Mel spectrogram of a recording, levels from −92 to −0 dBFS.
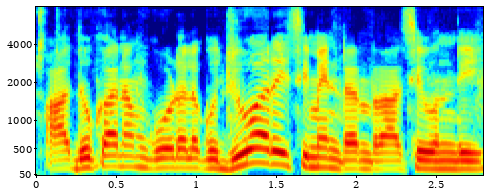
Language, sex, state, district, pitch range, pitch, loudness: Telugu, male, Telangana, Mahabubabad, 150-180 Hz, 160 Hz, -12 LUFS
